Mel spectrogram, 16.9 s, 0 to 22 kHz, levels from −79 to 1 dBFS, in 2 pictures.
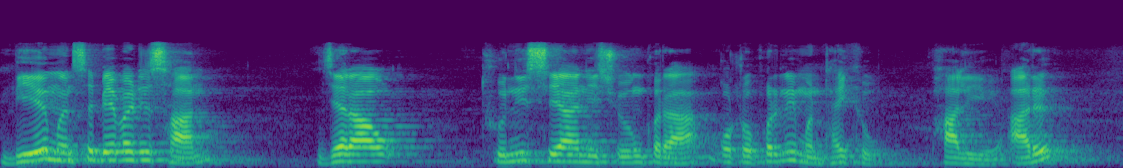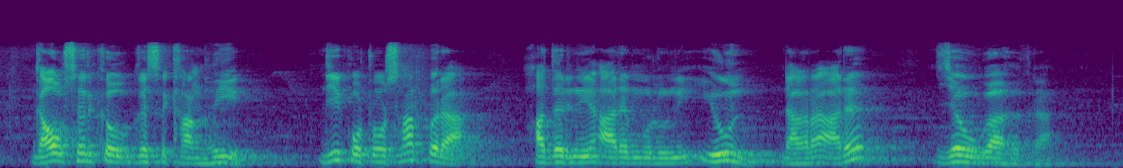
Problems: constant background noise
